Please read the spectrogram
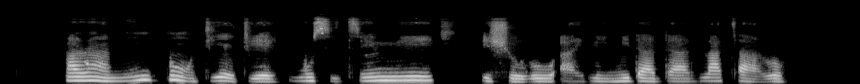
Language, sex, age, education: Yoruba, female, 15-29, tertiary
